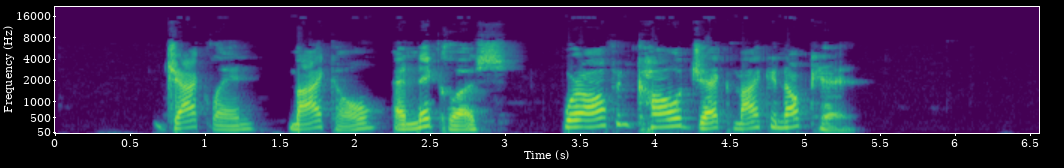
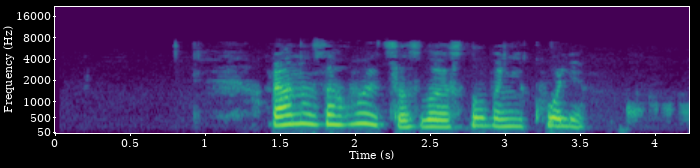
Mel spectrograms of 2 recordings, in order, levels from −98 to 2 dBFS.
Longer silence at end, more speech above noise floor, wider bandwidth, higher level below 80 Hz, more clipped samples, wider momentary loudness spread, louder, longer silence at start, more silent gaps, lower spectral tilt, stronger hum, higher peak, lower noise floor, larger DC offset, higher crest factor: first, 1.25 s vs 0.35 s; first, 66 dB vs 54 dB; about the same, 7.6 kHz vs 7.2 kHz; first, -52 dBFS vs -68 dBFS; neither; first, 10 LU vs 6 LU; first, -16 LUFS vs -21 LUFS; second, 0.7 s vs 1.45 s; neither; second, -4.5 dB/octave vs -6 dB/octave; neither; about the same, 0 dBFS vs -2 dBFS; first, -81 dBFS vs -74 dBFS; neither; about the same, 16 dB vs 20 dB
